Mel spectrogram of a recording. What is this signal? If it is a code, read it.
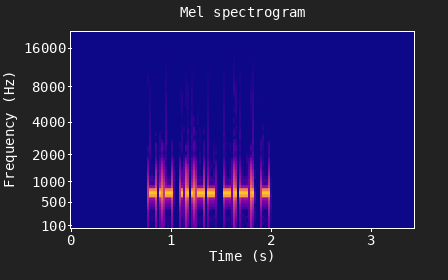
Morse code, heard as a keyed tone, about 44 wpm, 700 Hz. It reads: K3CT
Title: Easy Call Signs Repeated 3x - 45wpm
